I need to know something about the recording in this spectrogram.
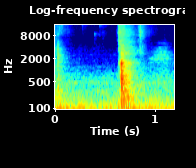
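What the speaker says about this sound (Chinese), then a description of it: "輕輕切佢幾刀就得噶啦" Knife lightly chopping raw shrimp for dumpling filling, a single crisp chop against the board amid quiet room tone.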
